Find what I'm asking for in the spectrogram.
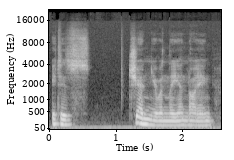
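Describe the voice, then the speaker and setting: A man voicing a cheerful female dwarf stablehand who speaks in a stilted, oddly formal way, with a husky voice. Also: a bass voice, fairly even intonation, measured pace, a little mellow. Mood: explaining. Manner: stilted phrasing with much "is being".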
